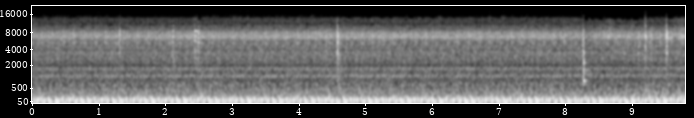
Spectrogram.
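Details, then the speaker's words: John Deere 2030 tractor diesel, Stanadyne/Roosa Master injection pump just refitted after overhaul and calibration: even cranking about three beats a second, not firing yet, fuel emerging at lines two and three while bleeding. "we got fuel coming out number two and number three and we're gonna tighten the lines up and it should go kicking off here just a little bit now or at least get smoke coming out the exhaust"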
